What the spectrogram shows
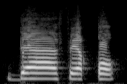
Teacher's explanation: آخری میں ہم قاف پہ رکیں گے تو اسے ہلاتے ہوئے اور قاف کو تفخیم سے پڑھیں گے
